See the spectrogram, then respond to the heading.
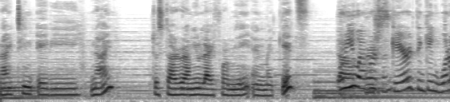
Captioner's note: speaking in spanish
